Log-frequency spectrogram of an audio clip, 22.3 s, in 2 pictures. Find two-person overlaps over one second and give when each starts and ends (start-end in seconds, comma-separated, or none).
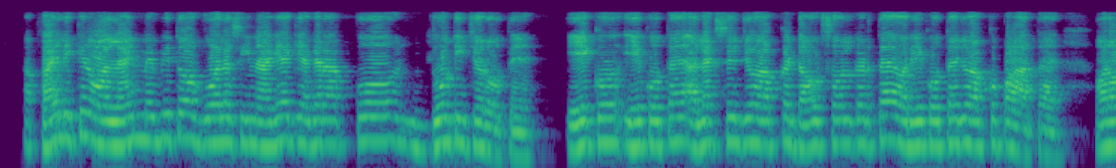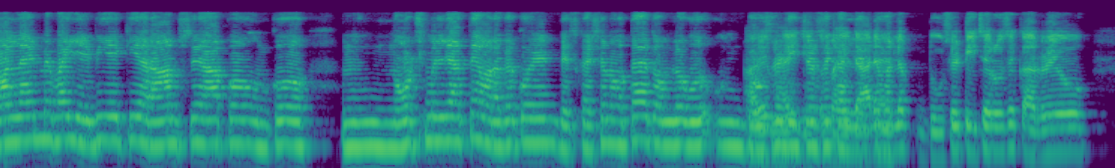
18.6-20.1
